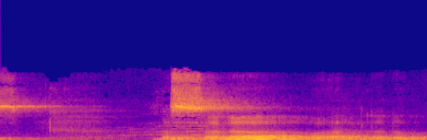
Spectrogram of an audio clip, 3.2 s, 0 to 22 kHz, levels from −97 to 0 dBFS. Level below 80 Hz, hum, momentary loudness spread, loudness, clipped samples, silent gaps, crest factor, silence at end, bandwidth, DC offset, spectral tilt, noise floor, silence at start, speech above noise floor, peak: -60 dBFS; none; 16 LU; -20 LUFS; under 0.1%; none; 18 dB; 0 s; 11.5 kHz; under 0.1%; -4 dB/octave; -49 dBFS; 0 s; 29 dB; -4 dBFS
